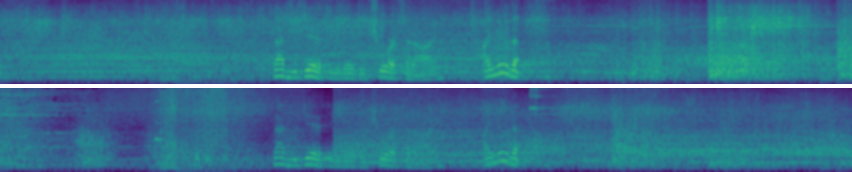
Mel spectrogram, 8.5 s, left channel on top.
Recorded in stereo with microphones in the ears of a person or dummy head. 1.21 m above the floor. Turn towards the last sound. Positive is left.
turn(degrees=-50)  # may be behind; listen again after turning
